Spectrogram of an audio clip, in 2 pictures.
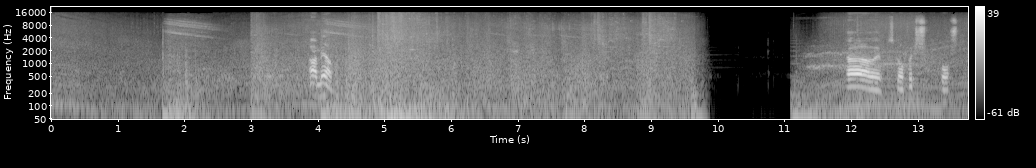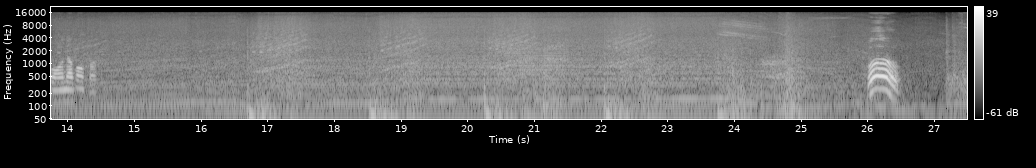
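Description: A car engine roars and revs at high speed.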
